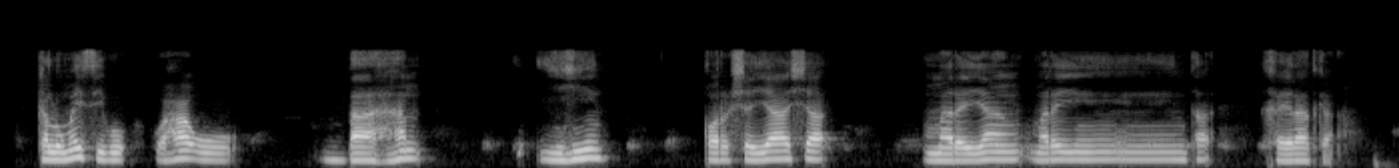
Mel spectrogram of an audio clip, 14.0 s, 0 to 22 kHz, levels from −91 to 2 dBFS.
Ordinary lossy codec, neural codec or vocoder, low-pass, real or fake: none; none; 7.2 kHz; real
